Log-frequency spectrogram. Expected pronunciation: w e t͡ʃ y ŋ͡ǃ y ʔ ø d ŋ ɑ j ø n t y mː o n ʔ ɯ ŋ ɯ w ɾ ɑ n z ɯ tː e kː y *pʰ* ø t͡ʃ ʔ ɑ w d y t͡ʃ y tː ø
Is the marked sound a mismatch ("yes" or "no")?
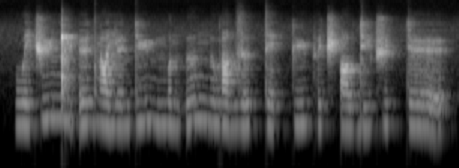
no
